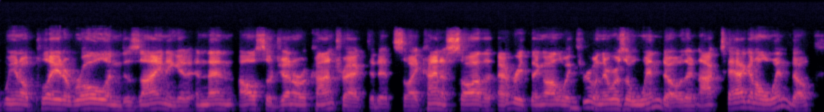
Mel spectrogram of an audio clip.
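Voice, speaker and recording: A man's voice: mid-range voice, fast talker, hardly any pauses, fairly bright tone, highs cut off. A middle-aged man, a guest author, talks through long anecdotes in a chatty, rambling way on a casual interview call. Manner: chatty storyteller, rambling asides.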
